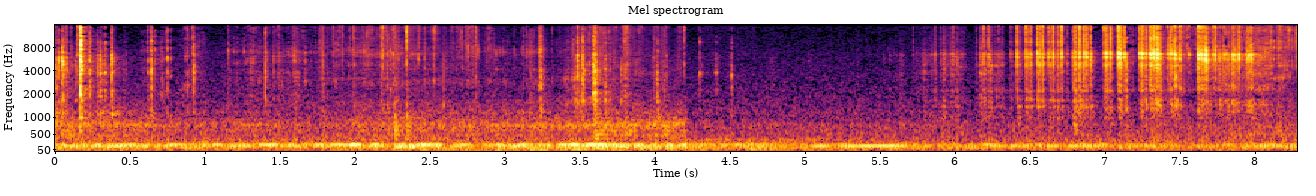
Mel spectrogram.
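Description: A hand-sized, dry, solid blue bar of soap with a scored grid surface is held in the palm and scraped with a steel utility knife blade. The scraping gives bright, crisp, dry crunching and crackling, fairly quiet at first and then growing into louder, sharper bursts near the end. A steady low hum runs underneath.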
